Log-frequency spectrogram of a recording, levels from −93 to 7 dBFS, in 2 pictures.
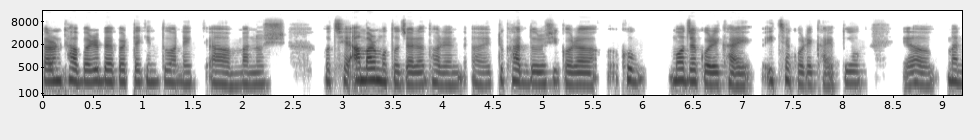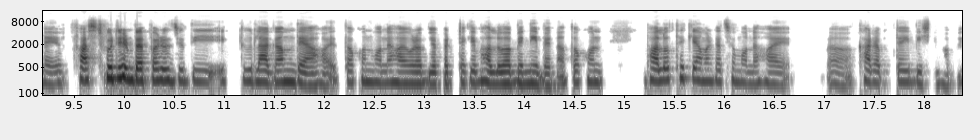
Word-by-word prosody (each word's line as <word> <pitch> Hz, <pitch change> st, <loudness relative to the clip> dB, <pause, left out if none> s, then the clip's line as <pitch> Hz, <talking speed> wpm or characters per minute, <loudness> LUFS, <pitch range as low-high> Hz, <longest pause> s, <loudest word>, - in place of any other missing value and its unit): কারণ 215 Hz, +1 st, +4 dB
খাবারের 210 Hz, -1 st, +1 dB
ব্যাপারটা 205 Hz, 0 st, -1 dB
কিন্তু 200 Hz, 0 st, -8 dB
অনেক 185 Hz, -1 st, -7 dB, 0.2 s
আ -, -, -1 dB, 0.3 s
মানুষ 180 Hz, 0 st, -6 dB, 0.6 s
হচ্ছে 215 Hz, 0 st, -3 dB
আমার 225 Hz, +1 st, +6 dB
মত 205 Hz, -, -3 dB
যারা 180 Hz, 0 st, 0 dB
ধরেন 175 Hz, -3 st, -5 dB, 0.2 s
আ -, -, -6 dB
একটু 205 Hz, +4 st, -10 dB
খাদ্যরসিক 185 Hz, -1 st, -2 dB
ওরা 180 Hz, 0 st, +1 dB, 0.4 s
খুব 230 Hz, -3 st, -1 dB, 0.4 s
মজা 220 Hz, -2 st, +3 dB
করে 180 Hz, -1 st, +4 dB
খায়, 170 Hz, -2 st, 0 dB, 0.3 s
ইচ্ছা 220 Hz, +2 st, -4 dB
করে 180 Hz, 0 st, -4 dB
খায়। -, -, -7 dB
তো 195 Hz, -, -6 dB, 0.6 s
এ -, -, -6 dB
আ -, -, -1 dB, 0.3 s
মানে 200 Hz, -3 st, -2 dB, 0.3 s
ফাস্ট 220 Hz, -2 st, +6 dB
ফুড 250 Hz, -2 st, +10 dB
এর 245 Hz, -, +10 dB
ব্যাপারেও 220 Hz, 0 st, +7 dB
যদি 215 Hz, +1 st, -5 dB, 0.3 s
একটু 215 Hz, +2 st, -16 dB, 0.2 s
লাগাম 200 Hz, 0 st, +5 dB
দেয়া 170 Hz, -2 st, +4 dB
হয়, 165 Hz, -, -4 dB
তখন 195 Hz, +1 st, -3 dB
মনে 195 Hz, 0 st, -3 dB
হয় 185 Hz, -1 st, +2 dB
ওরা 185 Hz, 0 st, +2 dB
ব্যাপারটাকে 185 Hz, +2 st, -2 dB
ভালোভাবে 185 Hz, 0 st, +4 dB
নেবে 175 Hz, -2 st, 0 dB
না। -, -, -3 dB
তখন 200 Hz, +1 st, -3 dB, 0.5 s
ভালো 220 Hz, 0 st, +5 dB
থেকে 250 Hz, -2 st, -2 dB
আমার 215 Hz, 0 st, -2 dB
কাছে 205 Hz, +2 st, -6 dB
মনে 180 Hz, -1 st, -7 dB
হয় 180 Hz, -1 st, -3 dB, 0.5 s
আ -, -, -8 dB, 0.3 s
খারাপটাই 200 Hz, 0 st, -3 dB
বেশি 180 Hz, 0 st, -5 dB
হবে। 170 Hz, -, -15 dB
195 Hz, 180 wpm, -24 LUFS, 185-215 Hz, 0.6 s, ফুড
